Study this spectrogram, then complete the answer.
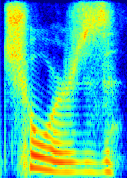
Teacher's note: it looks like an s but it sounds like a z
